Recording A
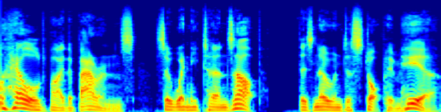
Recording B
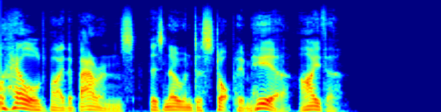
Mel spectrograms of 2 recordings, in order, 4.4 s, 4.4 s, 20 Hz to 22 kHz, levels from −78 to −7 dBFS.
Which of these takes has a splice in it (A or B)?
B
